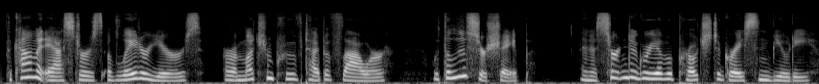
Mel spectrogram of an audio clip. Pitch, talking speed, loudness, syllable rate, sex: 220 Hz, 200 wpm, -18 LUFS, 6.0 syllables/s, female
